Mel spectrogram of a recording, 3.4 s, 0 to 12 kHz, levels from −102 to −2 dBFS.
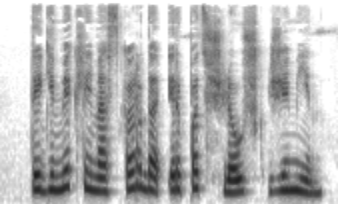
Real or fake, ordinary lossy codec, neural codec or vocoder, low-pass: real; MP3, 64 kbps; none; 10.8 kHz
